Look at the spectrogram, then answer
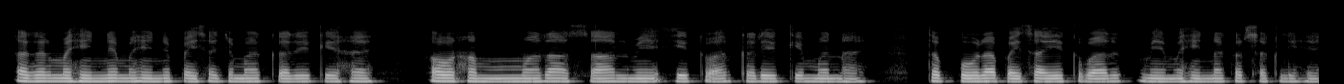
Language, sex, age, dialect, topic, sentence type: Magahi, male, 18-24, Central/Standard, banking, question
